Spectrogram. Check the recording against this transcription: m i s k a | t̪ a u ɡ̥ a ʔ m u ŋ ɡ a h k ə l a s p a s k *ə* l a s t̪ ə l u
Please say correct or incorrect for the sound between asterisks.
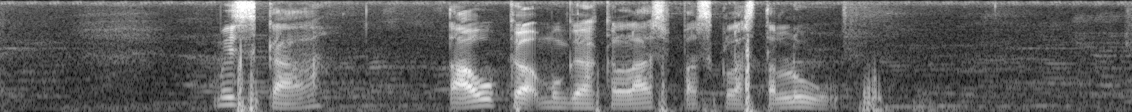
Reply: correct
